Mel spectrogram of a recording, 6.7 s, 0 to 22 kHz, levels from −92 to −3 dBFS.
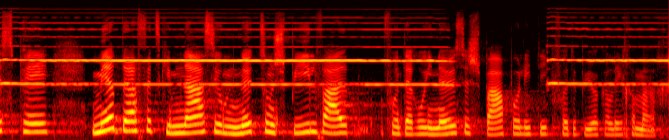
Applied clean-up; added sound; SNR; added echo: none; Wind instrument, woodwind instrument; 0 dB; none.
